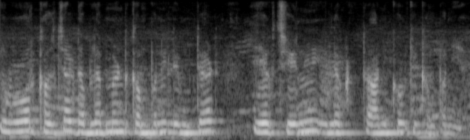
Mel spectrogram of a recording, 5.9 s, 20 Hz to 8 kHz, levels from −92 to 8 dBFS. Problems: constant background noise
